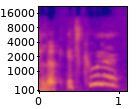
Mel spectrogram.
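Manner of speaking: squeaky high mock Trump voice; mocking Trump sneering at climate scientists in a shrill put-on voice; Trump impression. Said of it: "he will be in that moment then being like".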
